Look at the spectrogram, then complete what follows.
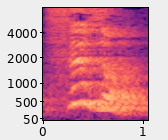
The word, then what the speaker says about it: faisons: Ça s'écrit comme faisant, mais ça se prononce faisons. Alors, AI se prononce comme E. Et à la fin, O, N, S. Et S se prononce comme Z parce qu'il est entre quoi? Très bien, entre deux voyelles.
